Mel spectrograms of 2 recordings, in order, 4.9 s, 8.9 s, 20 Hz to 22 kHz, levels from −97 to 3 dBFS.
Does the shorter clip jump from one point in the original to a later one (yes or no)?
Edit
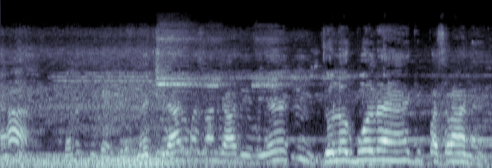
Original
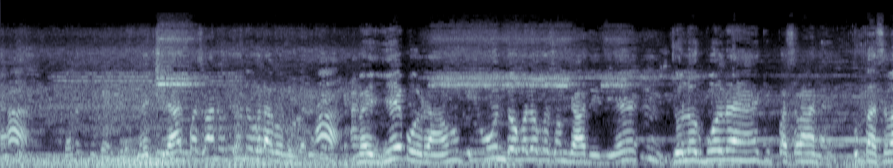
yes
